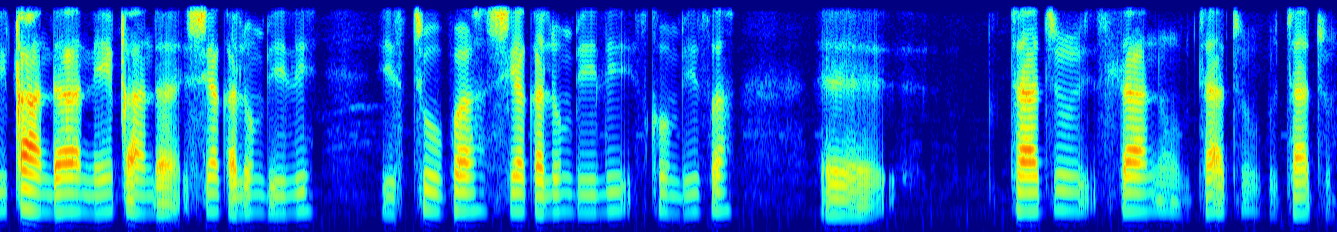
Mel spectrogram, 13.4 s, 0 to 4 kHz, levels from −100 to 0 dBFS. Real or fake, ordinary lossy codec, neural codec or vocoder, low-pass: real; none; none; 3.6 kHz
